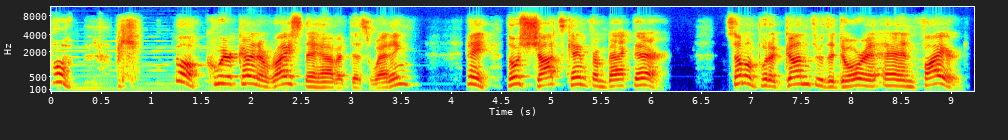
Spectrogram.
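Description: A man's voice: high-pitched, lively intonation, unhurried, pushed and bright, exaggerated voice. A middle-aged man playing a genial, unflappable detective in old-time radio mystery style, with hesitant, wry interjections. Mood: alert, reassuring. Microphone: video call. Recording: dull lo-fi sound, music behind.

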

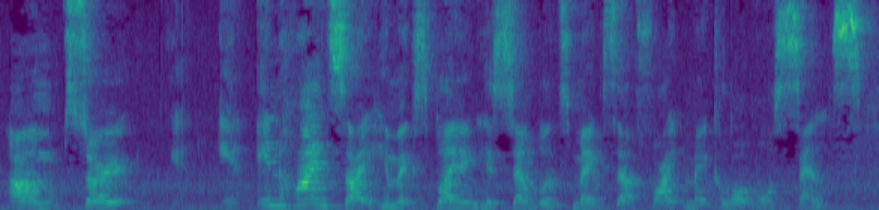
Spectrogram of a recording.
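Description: A young woman with a fairly high voice chats casually as a podcast host. She rambles and hesitates through her points. The room echoes clearly and there is obvious background noise. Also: steady tone, a little slow, bright, forceful tone. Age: young adult. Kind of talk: casual chat, fan discussion. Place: small home room indoors, online call. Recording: roomy, noisy headset recording.

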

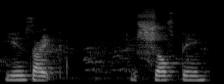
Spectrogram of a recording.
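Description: A woman's voice: medium pitch, monotone, slow. A woman with an English accent giving a casual tour of her home, talking in a chatty, unsure way with lots of fillers while filming on a handheld phone indoors. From England. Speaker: vlogger giving a house tour. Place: home kitchen and living room, indoors. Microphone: handheld phone camera while walking. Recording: noisy phone audio with handling clicks.

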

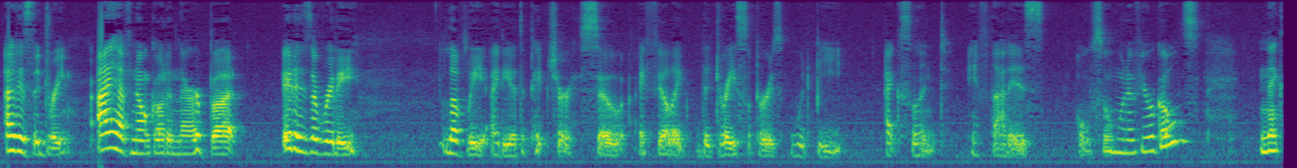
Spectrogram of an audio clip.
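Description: Creaky-voiced woman chatting about knitting. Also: medium pitch, animated, normal speed, fairly bright tone. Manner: chatty and enthusiastic, explains techniques step by step with hand gestures. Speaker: knitwear designer presenting her patterns. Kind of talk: casual explanatory video talk. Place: small home studio with a craft table.

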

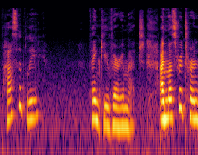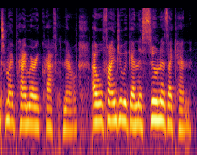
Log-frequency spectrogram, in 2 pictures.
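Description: A woman's voice: mid-range voice, moderate pace, a little mellow, close to an everyday voice. Courteous, formal woman interviewer, acted. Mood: polite, measured. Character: polite, patient female interviewer gathering people's memories. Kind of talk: audio drama acting.

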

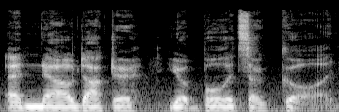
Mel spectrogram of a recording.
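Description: Man acting a slow, menacing robot mastermind. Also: fairly low pitch, steady tone, heavy background noise. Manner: deliberate, menacing, grandiose. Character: cold, megalomaniac humanlike male robot bent on world mastery. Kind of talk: old-time radio drama acting.

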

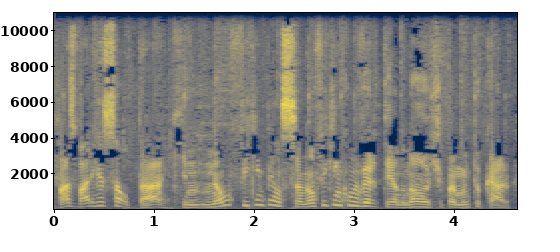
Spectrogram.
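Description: Brasileiro animado mostrando preços. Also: male voice, on the high side, sing-song, fast talker. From Brazil. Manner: chatty, jokey, lists prices out loud. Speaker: travel vlogger. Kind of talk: casual store walkthrough vlog. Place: large indoor department store.

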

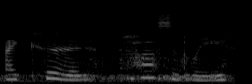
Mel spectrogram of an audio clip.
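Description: A woman's voice: mid-range voice, slow pace. Young woman, ASMR roleplay, noisy recording. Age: young adult. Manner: casual, rambling, hesitant. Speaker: ASMR roleplayer as a scientist examining a creature. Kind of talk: ASMR, soft-spoken improvised roleplay. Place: small cluttered room indoors. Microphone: camera mic at about arm's length. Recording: clearly noisy amateur camera audio.

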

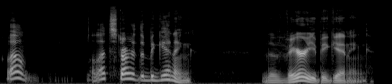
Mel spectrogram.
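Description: A man's voice: on the high side, normal speed, gravelly, no room sound, studio quality, exaggerated voice. A man playing a kindly, enthusiastic jungle man who teaches patiently and expressively in a children's radio drama. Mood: gentle, reflective. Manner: expressive, reassuring, explanatory.

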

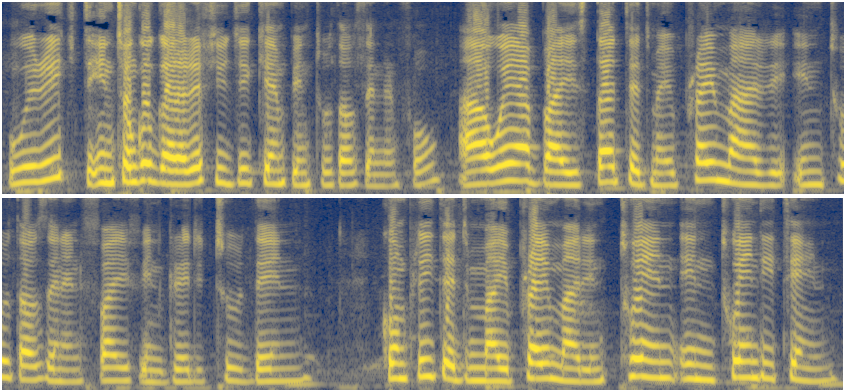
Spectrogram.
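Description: A woman's voice: medium pitch, a little slow, mellow, no room sound, low-quality recording. Interviewee: woman, twenties, recounting her life plainly, mid-range voice, little room sound. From Burundi. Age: 20s. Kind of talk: personal testimony in an interview. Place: outdoors, outside a house in a camp.

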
